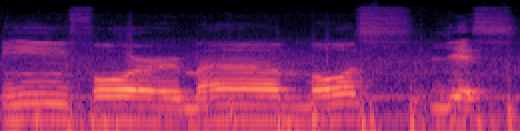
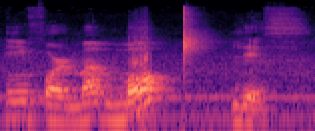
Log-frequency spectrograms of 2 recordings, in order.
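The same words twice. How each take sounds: First: "Informamos-lhes" drawn out very slowly, syllable by syllable; slow, deliberate wrong "Informamos-lhes"; wrong form demonstrated. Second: "Informamos-lhes" very slow, the first S dropped; careful slow model of the fix; corrected form demonstrated. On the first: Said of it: "você não pode dizer informamos-lhes". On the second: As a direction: stretch "Informamos-lhes" out slowly with one S. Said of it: "tira o primeiro S, só vai falar o último". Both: Shown as a demonstration.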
